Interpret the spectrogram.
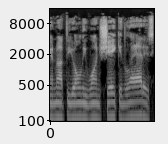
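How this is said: It is read in a Boston accent.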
